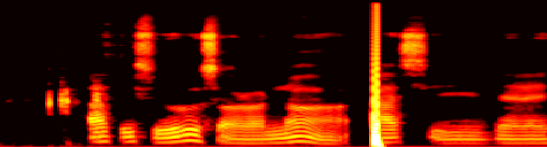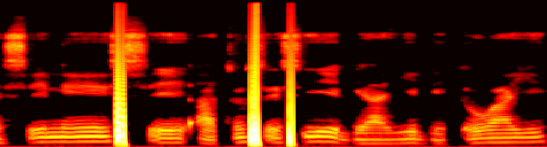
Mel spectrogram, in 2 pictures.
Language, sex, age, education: Yoruba, male, 30-45, tertiary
